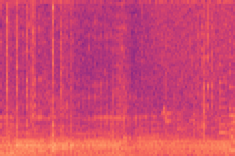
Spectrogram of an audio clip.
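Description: Double bass played with a bow, holding long, sustained low notes rich in overtones.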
